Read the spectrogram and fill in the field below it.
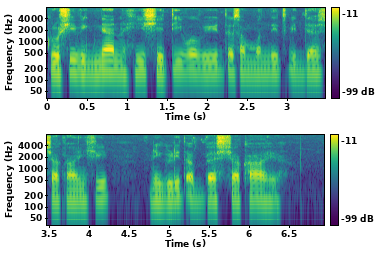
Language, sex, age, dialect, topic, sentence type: Marathi, male, 25-30, Standard Marathi, agriculture, statement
